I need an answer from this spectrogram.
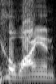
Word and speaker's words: Hawaii: What is the Hawaiian pronunciation of the name of the state? Hawaii. Hawaii. The V for straight up. The V. Yeah. All the locals say the V, huh?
